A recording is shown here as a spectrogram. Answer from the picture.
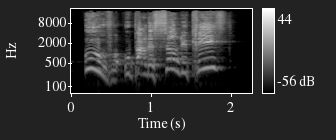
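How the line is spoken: Roar. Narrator (French): rugit Danville

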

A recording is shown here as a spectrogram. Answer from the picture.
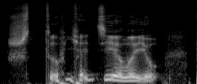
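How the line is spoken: Anguished moan. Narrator (Russian): простонала Феба

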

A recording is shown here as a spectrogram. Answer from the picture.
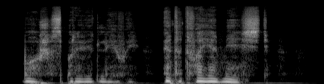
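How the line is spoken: Whisper. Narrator (Russian): прошептала госпожа Данглар

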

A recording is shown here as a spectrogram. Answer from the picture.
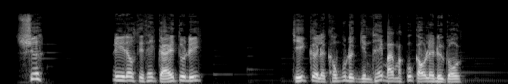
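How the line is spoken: Cold. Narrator (Vietnamese): Dương Đình Phong lạnh lùng nói

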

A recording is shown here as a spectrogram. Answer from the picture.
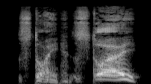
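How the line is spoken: Desperate hoarse wheeze. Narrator (Russian): прохрипел он, отчаянно дергаясь в западне

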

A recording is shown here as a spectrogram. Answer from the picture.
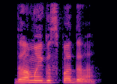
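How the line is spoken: Quiet calm voice. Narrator (Russian): тихим, спокойным голосом говорит Артур

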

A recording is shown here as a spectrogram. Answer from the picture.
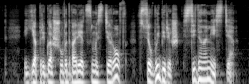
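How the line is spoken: Barked, barely restrained. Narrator (Russian): рявкнул я, сдерживаясь из последних сил

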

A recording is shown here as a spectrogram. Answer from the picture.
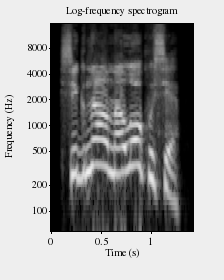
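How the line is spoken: Yelled. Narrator (Russian): завопил Купер

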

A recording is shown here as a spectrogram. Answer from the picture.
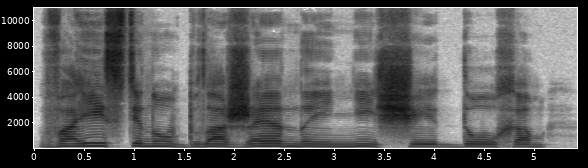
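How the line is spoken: Slowly spoken. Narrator (Russian): медленно произнес он

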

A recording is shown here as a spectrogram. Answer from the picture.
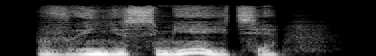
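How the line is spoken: Muttered. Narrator (Russian): пробормотал

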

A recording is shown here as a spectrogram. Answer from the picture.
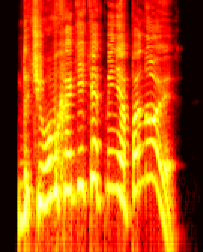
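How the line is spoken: Frightened young man shouting. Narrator (Russian): кричал перепуганный юноша

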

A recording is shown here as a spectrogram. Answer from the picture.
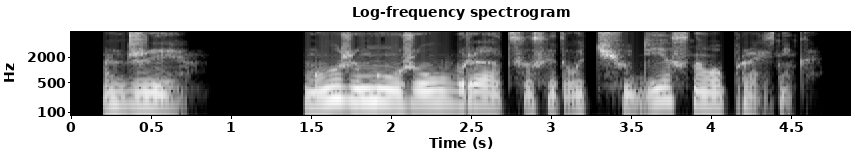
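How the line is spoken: Gloomy grumble. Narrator (Russian): хмуро проворчал Ламбикор

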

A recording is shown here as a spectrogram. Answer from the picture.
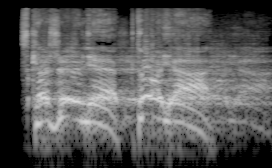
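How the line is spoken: Loud roar. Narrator (Russian): Взревел я так сильно

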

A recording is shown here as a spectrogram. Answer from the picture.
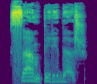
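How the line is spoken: Quiet. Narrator (Russian): тихо произнес

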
